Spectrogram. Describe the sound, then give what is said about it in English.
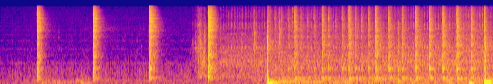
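A film projector: four separate mechanical clacks, then the machine starts up with a low motor hum and a fast, steady clicking rattle that continues to the end. No one speaks. “record the projector sound yourself?”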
